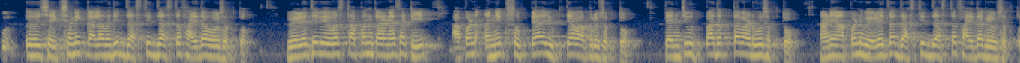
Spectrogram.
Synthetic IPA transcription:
ɕəjkʂəɽ̃ikːalaʋəd̪ʱiːt̪̚d͡zast̪iːt̪̚d͡zast̪əfajd̪aɦouɕəkt̪o | ʋeɭet͡seʋjəʋəst̪ʰapənkəɾɳjasaʈiːapəɳəneksopjajukt̪jaʋapɾuːɕəkt̪o̰ | t̪jaɲt͡ɕiːut̪̚pad̪ək̚t̪aʋaɽ̤ʋuːɕəkt̪o̰ | aɽ̃iapəɳʋeɭet͡sad͡zast̪iːt̪̚d͡zast̪əfajd̪aɡʱeuːɕəkt̪o

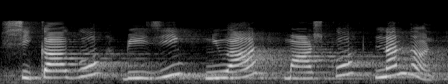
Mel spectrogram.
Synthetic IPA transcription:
sikaːɡo | bid͡ʒiŋnjuaɾ | maːsko | nɐnd̪ən

